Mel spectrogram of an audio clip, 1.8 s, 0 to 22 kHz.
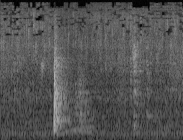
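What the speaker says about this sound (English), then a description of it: "I'm going to mix this all around, and I'm going to let this cook for, she says, for 5 to 7 minutes" Sauce with Worcestershire and mustard is stirred in a pan: a single scraping sweep of the spoon, then a fainter second stroke over a low steady simmer, with no voices.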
